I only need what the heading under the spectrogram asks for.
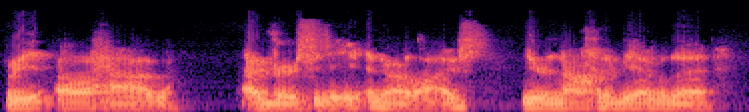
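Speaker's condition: Spinal muscular atrophy; wheelchair user, cannot move self, can be moved by others

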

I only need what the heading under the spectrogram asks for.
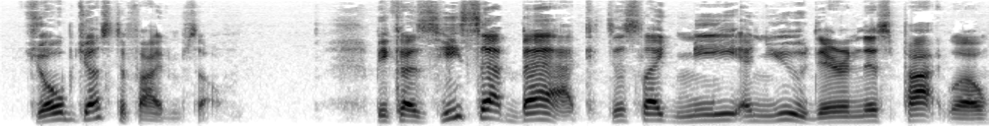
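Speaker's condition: No condition

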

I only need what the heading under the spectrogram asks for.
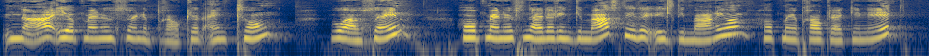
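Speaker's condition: Down syndrome, Trisomie 21; host Dominik briefly translates one of her remarks

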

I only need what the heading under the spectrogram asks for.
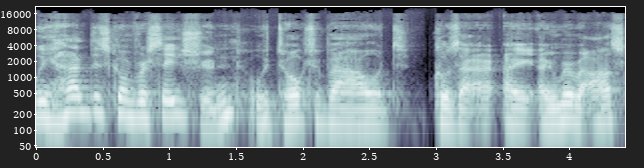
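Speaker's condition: No condition

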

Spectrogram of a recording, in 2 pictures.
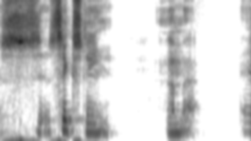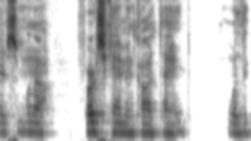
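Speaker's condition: Cerebral palsy; uses electric wheelchair

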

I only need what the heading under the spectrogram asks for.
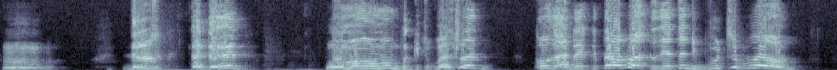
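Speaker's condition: Cerebral palsy; speaking is difficult

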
